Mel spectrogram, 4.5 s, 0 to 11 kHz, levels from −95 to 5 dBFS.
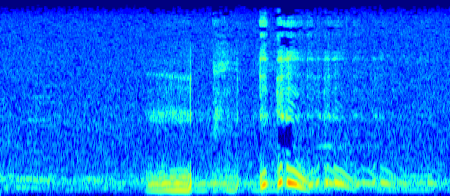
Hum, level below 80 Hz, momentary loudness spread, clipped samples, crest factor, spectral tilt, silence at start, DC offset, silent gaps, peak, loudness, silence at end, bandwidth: none; -78 dBFS; 21 LU; under 0.1%; 22 dB; -4.5 dB/octave; 0 s; under 0.1%; none; -16 dBFS; -35 LUFS; 0 s; 9.8 kHz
